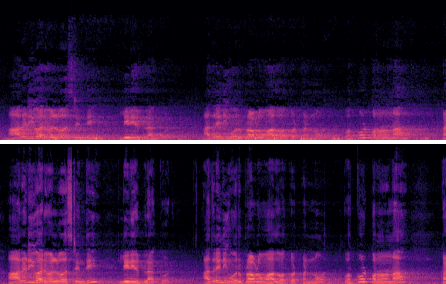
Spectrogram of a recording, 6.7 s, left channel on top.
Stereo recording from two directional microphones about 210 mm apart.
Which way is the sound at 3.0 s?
60° right (ahead or behind).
